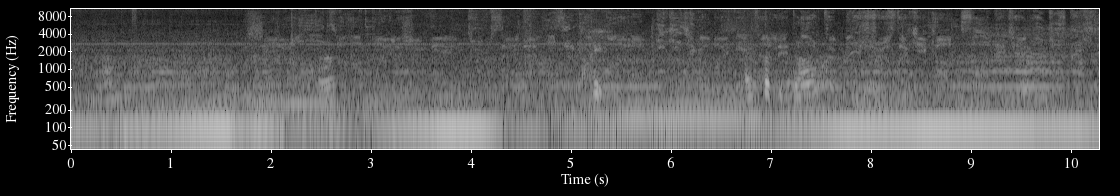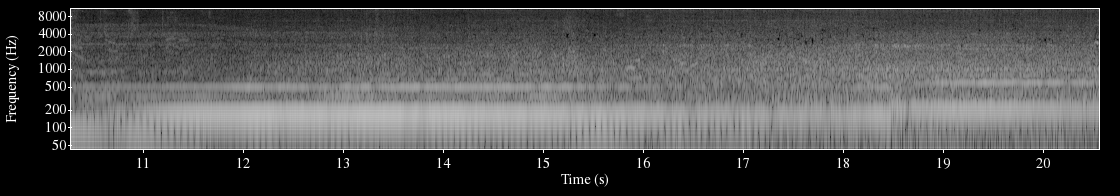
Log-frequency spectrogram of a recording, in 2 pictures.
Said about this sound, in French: On va s'éloigner, il y a des bus qui arrivent de partout. Et dans cette gare routière de la ville d'Izmir, les bus venus du sud de la Turquie débarquent un flot ininterrompu de réfugiés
